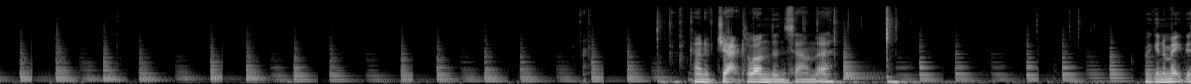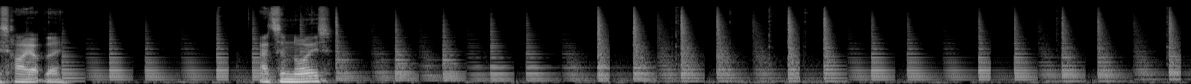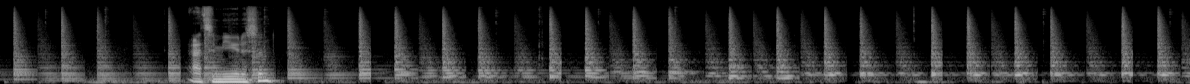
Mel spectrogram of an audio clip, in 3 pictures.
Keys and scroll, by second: 6.5 space, 7.9 super+a, 8.3 shift+super+Up, 8.8 shift+space, 10.8 shift+Tab, 32.9 alt+m.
